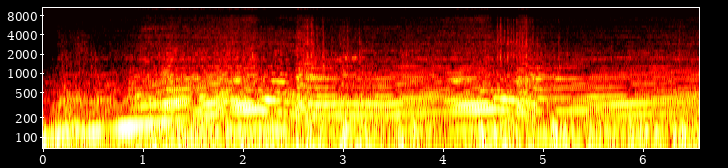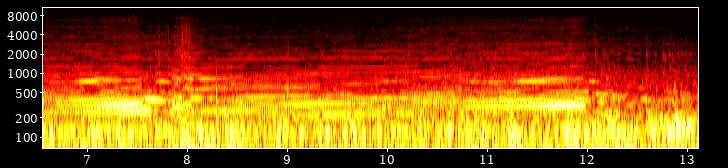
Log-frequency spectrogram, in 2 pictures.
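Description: A Honda Civic DX with a swapped K20Z3 engine and manual conversion accelerates hard on the street, its engine note climbing steadily through the gears with brief dips at each shift, loud and close throughout.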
